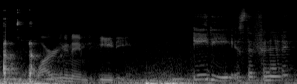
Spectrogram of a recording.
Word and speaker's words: EDI: a jar why are you named edie edie is the phonetic pronunciation of edi that is an acronym for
